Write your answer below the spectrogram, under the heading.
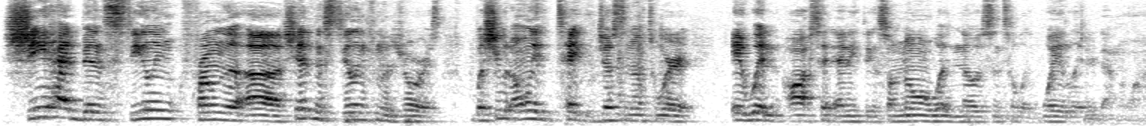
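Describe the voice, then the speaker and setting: A young man co-hosting a podcast, telling a story in a casual, animated way, laughing and acting out other people's lines. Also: fairly high pitch, a little fast, slight background noise. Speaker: podcast co-host. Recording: echoey room, mic a bit far.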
